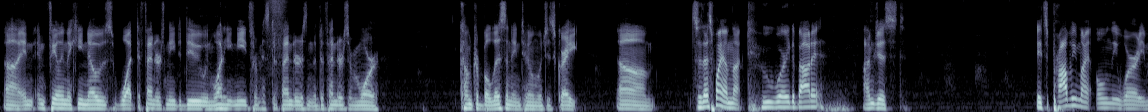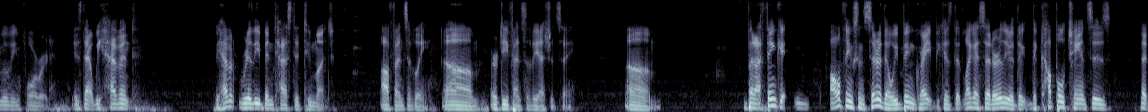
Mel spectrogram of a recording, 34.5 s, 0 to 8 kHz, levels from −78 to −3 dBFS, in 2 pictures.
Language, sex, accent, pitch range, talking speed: English, male, American, 100-120 Hz, 160 wpm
